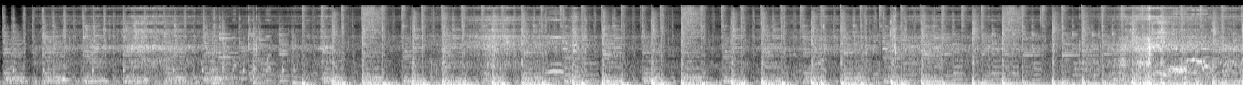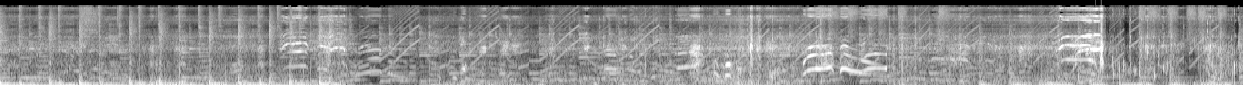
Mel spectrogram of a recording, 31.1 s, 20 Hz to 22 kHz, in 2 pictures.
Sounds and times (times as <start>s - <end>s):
Music: 0.0s - 31.0s.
